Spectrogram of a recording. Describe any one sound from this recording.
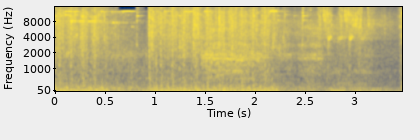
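A rapid-fire gun shoots in short bursts.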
